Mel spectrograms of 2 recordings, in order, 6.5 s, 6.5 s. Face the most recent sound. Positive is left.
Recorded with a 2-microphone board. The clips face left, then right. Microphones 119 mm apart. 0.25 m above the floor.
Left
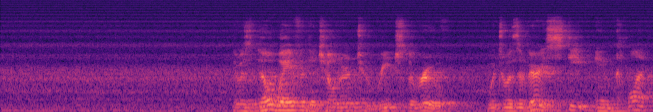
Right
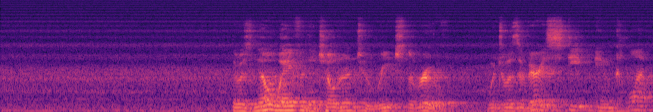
turn(degrees=30)  # may be behind; listen again after turning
